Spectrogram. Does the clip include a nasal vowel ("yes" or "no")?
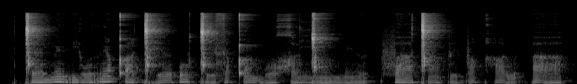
yes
